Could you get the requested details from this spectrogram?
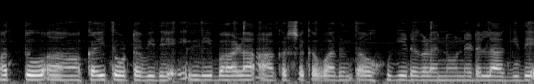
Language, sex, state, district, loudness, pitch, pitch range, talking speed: Kannada, female, Karnataka, Dakshina Kannada, -17 LUFS, 200 Hz, 195-210 Hz, 90 wpm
